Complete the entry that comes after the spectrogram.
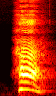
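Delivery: loud, high single mock laugh; scoffing "Ha!". Host answering whether she is crazy, loud scoff. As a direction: burst out with a scornful ha.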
